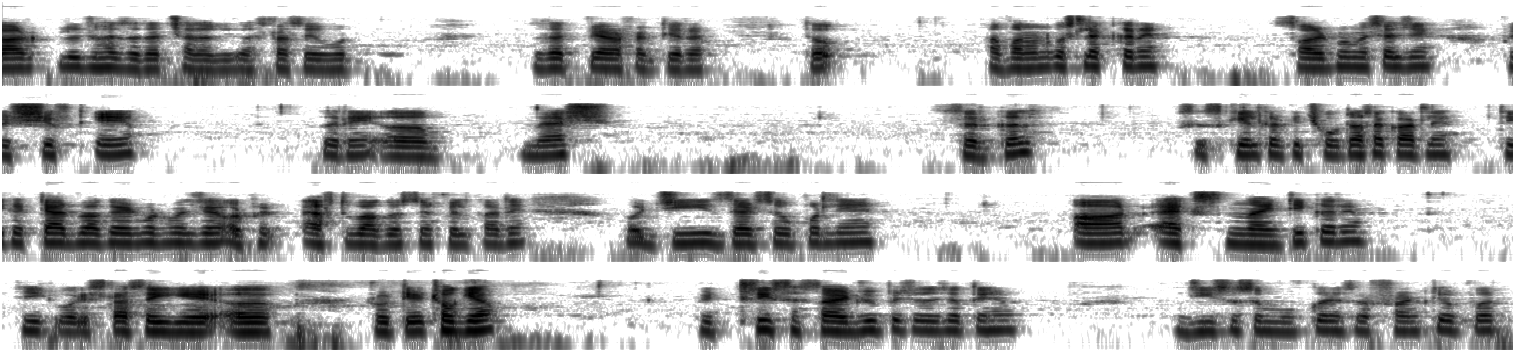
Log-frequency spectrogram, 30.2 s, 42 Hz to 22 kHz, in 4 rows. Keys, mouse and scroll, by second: 1.4-2.1 middle drag, 2.1-2.7 scroll down 4, 3.2-3.9 scroll up 6, 4.4 click, 5.7 z, 6.5 scroll down 1, 7.6 shift+a, 13.3 s, 15.4 b, 17.5 Tab, 18.1 g, 20.4 r, 27.0 KP_3, 28.3 g.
